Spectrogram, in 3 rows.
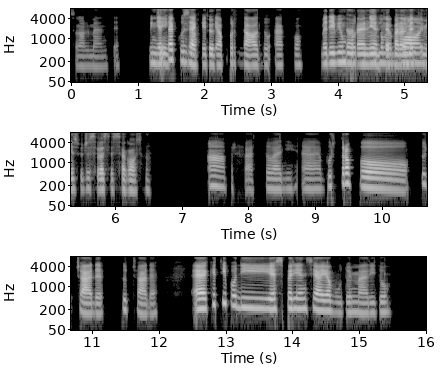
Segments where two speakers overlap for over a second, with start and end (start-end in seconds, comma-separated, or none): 1.3-2.9, 4.1-5.3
